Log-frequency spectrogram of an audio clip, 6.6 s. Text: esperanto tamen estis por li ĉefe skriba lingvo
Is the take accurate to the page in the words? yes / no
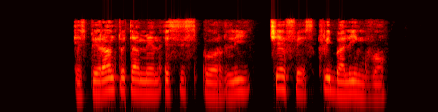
yes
